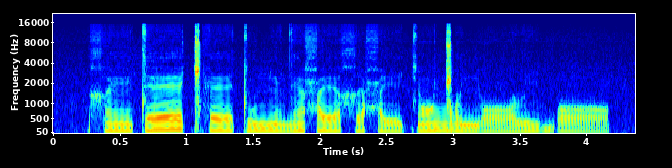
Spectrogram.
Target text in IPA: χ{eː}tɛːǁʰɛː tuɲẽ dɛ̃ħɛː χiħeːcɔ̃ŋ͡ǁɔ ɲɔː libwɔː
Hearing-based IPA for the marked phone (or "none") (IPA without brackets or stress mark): ẽː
